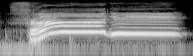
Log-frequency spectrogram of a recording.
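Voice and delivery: high, loud, long-held call; mom's drawn-out summons. Acted. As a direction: holler the name from afar, sustained. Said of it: "called his mom".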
